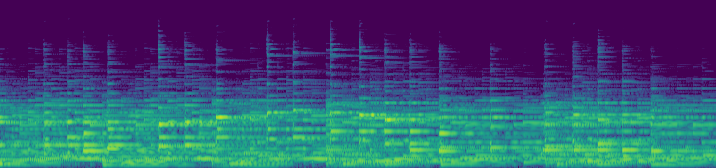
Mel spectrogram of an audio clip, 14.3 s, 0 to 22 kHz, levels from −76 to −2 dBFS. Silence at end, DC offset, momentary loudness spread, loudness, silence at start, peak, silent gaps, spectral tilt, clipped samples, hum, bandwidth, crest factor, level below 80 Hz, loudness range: 0 s; under 0.1%; 7 LU; -17 LUFS; 0 s; 0 dBFS; none; -7.5 dB/octave; under 0.1%; none; 10 kHz; 16 dB; -44 dBFS; 2 LU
